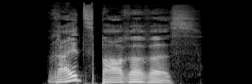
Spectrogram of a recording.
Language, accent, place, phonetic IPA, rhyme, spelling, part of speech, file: German, Germany, Berlin, [ˈʁaɪ̯t͡sbaːʁəʁəs], -aɪ̯t͡sbaːʁəʁəs, reizbareres, adjective, De-reizbareres.ogg
- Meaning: strong/mixed nominative/accusative neuter singular comparative degree of reizbar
